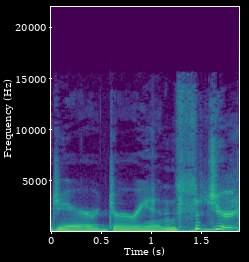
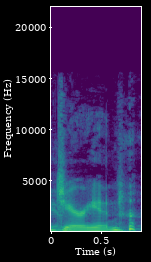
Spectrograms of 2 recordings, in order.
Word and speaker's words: Jurian: Human Jurian. I was going to say Jarian. Yeah, you know. Jurian. Watch it be Jarian the whole time. No, in the audiobooks it's Jurian, right? It is Jurian.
